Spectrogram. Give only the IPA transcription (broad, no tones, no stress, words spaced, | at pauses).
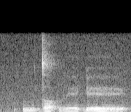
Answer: ʔu dɔʔvøː ɗøː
